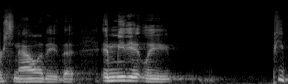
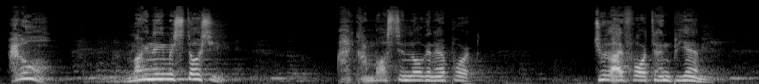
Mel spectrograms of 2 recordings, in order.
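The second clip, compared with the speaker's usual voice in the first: put-on higher Japanese-accented English, a bit lighter; imitating Toshi; 4 semitones higher, 3 dB louder than usual. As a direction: repeat the caller's accented message. Retelling Toshi's call again.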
